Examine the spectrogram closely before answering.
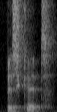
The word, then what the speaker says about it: biscuit: Yeah, and also there's some other words in which the letter U is silent. So for example, in biscuit, build, circuit.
